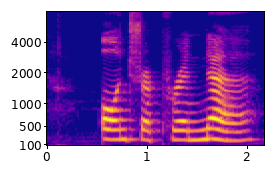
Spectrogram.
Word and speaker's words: entrepreneur: next one entrepreneurial entrepreneurial so notice how that primary stress the main stress always falls on that n entrepreneur entrepreneurial entrepreneurship it always goes on that Nur syllable do you want to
